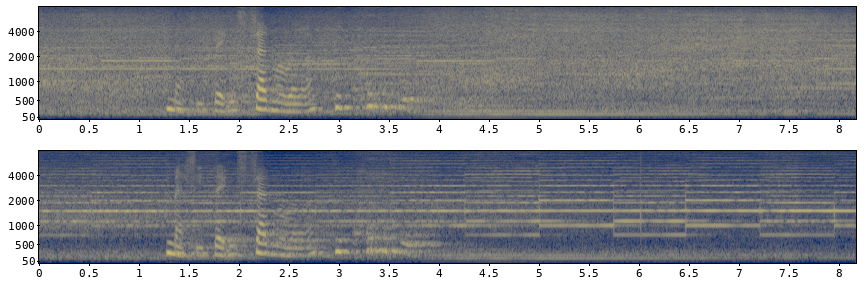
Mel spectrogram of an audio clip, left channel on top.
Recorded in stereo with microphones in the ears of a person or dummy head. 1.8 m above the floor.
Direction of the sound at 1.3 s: 15° right (ahead or behind).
